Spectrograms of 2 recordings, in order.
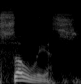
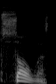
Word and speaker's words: soleus: And turns out it's a soleus, not solus.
